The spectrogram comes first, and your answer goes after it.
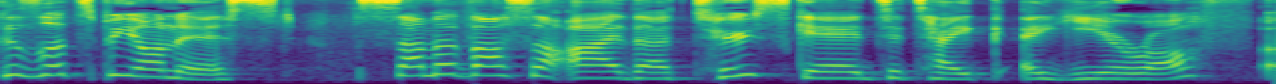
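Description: A woman with an Australian accent speaks fairly slowly. Her fairly high voice swings very widely in pitch. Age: 20s. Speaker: podcast host. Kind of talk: casual solo monologue. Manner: animated.

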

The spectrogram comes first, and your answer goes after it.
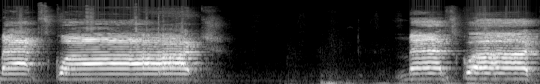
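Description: This put-on character voice sits at a fairly high pitch with monotone, flat intonation. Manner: repeated creature-style cry.

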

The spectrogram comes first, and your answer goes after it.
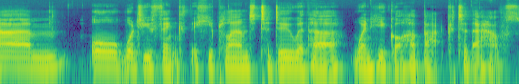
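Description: Hardly pausing, a woman speaks in a very deep, low pitch with monotone, flat intonation. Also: moderate pace. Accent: British. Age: 20s. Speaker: book podcast co-host. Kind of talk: casual chat.

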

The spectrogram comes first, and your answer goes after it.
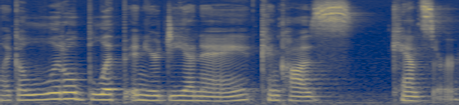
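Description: At a moderate pace, a woman with a fairly low voice talks in an American accent with ordinary pitch variation. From Southern California (Palos Verdes). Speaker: dermatologist. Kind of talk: interview.

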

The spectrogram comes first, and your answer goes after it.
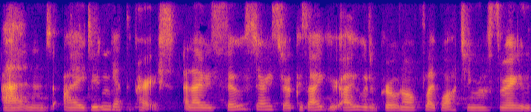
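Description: Speaking at a fairly quick pace, a woman talks in a Connemara accent. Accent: Connemara Irish. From Connemara, County Galway, Ireland. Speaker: actor. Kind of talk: interview.

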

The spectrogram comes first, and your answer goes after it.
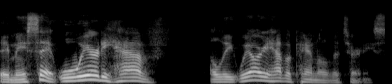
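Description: A man with an animated tone and fairly high pitch talks at a fairly quick pace. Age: 40s. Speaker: podcast host, litigation psychologist. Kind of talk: casual solo monologue with advice.

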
